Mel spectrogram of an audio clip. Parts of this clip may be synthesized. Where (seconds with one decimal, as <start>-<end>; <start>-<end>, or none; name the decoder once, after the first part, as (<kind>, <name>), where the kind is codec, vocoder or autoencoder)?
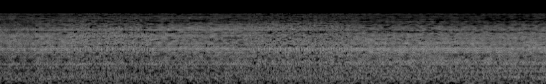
0.0-0.7 (vocoder, Vocos); 1.5-2.5; 3.5-5.5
